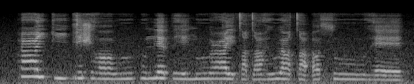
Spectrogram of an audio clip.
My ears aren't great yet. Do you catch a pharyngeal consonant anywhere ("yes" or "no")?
yes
